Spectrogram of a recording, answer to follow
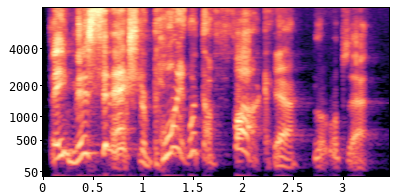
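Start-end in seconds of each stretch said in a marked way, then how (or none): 0.1-2.3 much higher, retelling his stunned reaction; recounting his stunned reaction to the missed extra point, high and incredulous; shocked disbelief. Retold or imitated. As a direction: pitch it up in replayed shock. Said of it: "I rewind and go".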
